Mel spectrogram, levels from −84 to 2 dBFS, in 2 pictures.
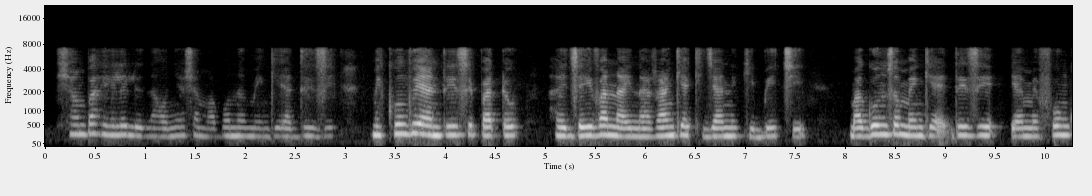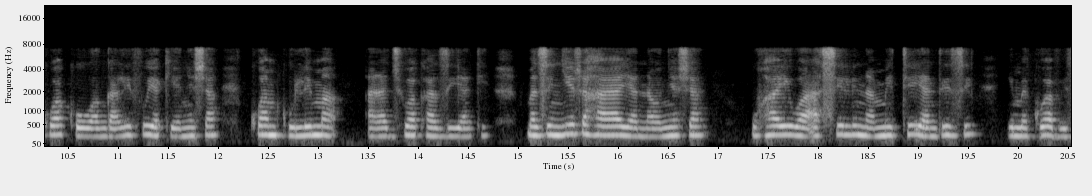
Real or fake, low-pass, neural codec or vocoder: fake; 7.2 kHz; codec, 16 kHz in and 24 kHz out, 1 kbps, XY-Tokenizer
